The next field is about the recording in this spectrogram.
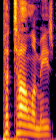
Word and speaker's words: Ptolemies: It begins, the word begins with a PT, so this is kind of a silent P. The Ptolemies, but I'm going to make the P silent again.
